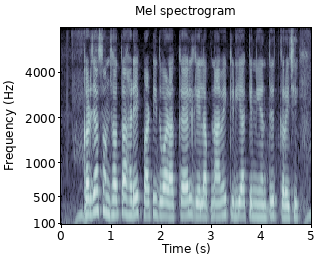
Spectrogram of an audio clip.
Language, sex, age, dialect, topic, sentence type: Magahi, female, 18-24, Western, banking, statement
